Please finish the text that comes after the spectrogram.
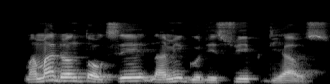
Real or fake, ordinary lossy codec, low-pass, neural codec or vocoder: real; none; 7.2 kHz; none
